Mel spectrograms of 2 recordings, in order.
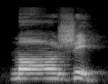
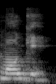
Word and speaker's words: manger: Manger. Not monger. G plus E makes the sound j.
